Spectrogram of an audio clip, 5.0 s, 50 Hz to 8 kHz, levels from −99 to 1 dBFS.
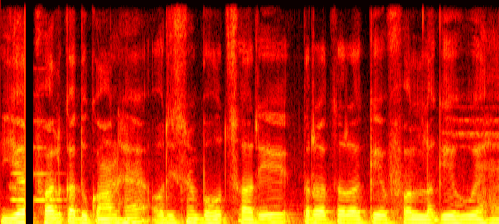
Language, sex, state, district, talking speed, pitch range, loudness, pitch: Hindi, male, Jharkhand, Deoghar, 190 wpm, 125-135 Hz, -17 LUFS, 130 Hz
